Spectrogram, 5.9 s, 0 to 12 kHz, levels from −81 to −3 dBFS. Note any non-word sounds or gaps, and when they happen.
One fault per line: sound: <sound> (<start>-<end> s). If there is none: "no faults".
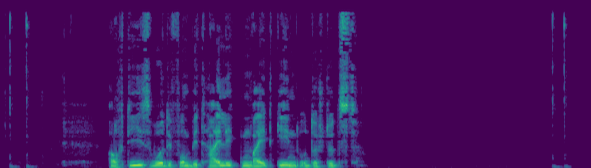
no faults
